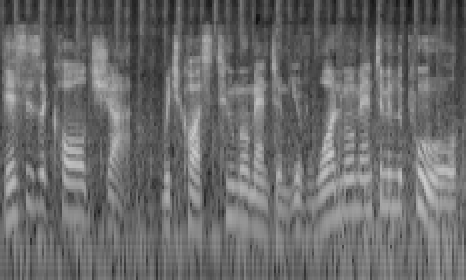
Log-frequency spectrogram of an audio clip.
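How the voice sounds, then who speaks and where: A man's voice: fairly high pitch, sing-song, normal speed, a bit bright, soft background music. A man running a tabletop role-playing game as game master, talking informally with the odd swear word.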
